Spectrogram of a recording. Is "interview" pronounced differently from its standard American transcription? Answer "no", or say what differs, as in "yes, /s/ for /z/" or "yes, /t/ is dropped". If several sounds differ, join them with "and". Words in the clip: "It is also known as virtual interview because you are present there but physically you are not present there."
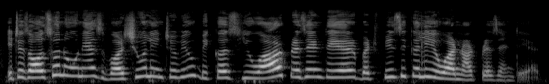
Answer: no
